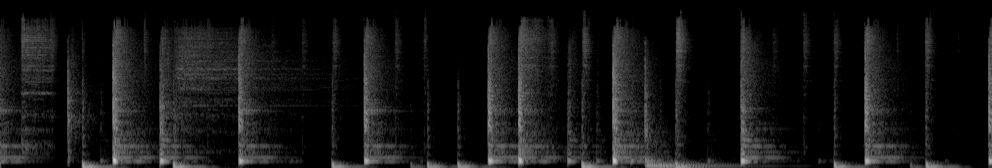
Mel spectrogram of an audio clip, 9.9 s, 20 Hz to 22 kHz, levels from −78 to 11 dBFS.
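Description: From start to finish the music carries plainly audible codec damage, most likely Bluetooth SBC compression at a low setting that fits roughly 96 kbps. The upper bands are starved of bits, so the treble thins out and flickers, while a gritty, granular noise and aliased tones sit on top of the mix. On a spectrogram the high end shows blocky, intermittent patches and gaps rather than a smooth continuous fill.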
